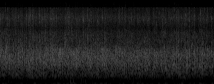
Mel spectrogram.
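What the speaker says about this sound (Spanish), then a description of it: "Un aplauso para ellos," A church congregation claps together in a continuous, uniform wash of applause that sounds somewhat distant and stays soft and steady throughout.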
